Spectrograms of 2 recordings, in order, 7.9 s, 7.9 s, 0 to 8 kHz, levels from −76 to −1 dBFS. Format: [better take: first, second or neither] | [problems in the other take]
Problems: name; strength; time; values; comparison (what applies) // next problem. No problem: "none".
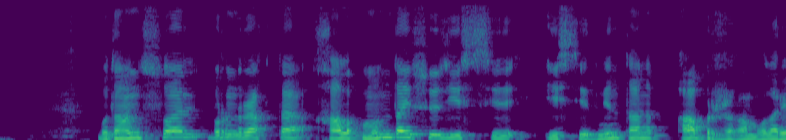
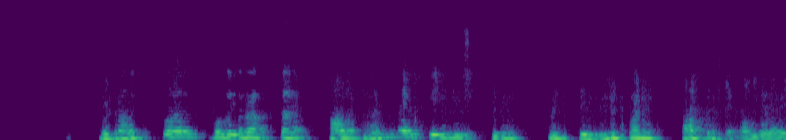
first | noise reduction (neural mask model DeepFilterNet 3)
